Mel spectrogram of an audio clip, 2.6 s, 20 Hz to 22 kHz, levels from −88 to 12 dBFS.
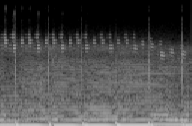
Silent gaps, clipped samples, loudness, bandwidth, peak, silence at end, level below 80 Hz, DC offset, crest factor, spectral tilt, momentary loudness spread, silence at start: none; under 0.1%; -19 LUFS; 7.6 kHz; -4 dBFS; 0 s; -16 dBFS; under 0.1%; 10 dB; -5.5 dB/octave; 2 LU; 0 s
